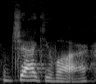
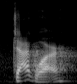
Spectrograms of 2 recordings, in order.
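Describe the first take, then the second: First: "Jaguar." in British style, JAG-you-ah. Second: "Jaguar?" as a puzzled question, JAG-wahr; American Jaguar. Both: Retold or imitated. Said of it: "I've now said it wrong".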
